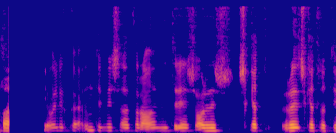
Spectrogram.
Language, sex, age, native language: Icelandic, female, 60-69, Icelandic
